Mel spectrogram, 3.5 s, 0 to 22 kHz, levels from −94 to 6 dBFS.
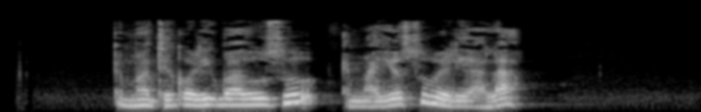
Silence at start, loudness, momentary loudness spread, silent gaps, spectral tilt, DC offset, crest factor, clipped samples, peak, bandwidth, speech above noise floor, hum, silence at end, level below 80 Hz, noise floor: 0.55 s; -19 LUFS; 8 LU; none; -6.5 dB/octave; under 0.1%; 18 dB; under 0.1%; -2 dBFS; 11.5 kHz; 53 dB; none; 0.9 s; -70 dBFS; -71 dBFS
